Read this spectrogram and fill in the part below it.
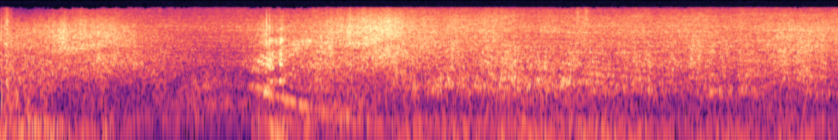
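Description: A propeller plane's engine drones steadily with rushing wind.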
